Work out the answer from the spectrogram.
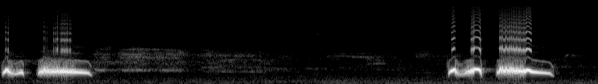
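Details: Lure song of a spotted dove, 'giọng Thổ' style with calls, urging and coos to provoke wild doves; paired deep coo phrases, a short bent note and a drawn-out falling coo, repeated after a silent gap.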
